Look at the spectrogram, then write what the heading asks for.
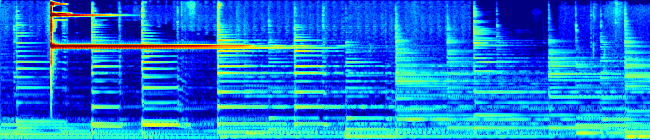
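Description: A soft, calming bell chime, played for relaxation, rings out and lingers over a low, sustained drone of layered tones, with fresh chimes blending in as the warm sound slowly fades. No one speaks.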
